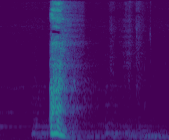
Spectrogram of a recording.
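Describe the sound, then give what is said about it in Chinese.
A light cough or throat-clearing: one short, raspy burst that peaks sharply and then trails off into a low, quiet rumble. “罗任心中暗自好笑，面上不动声色，轻咳了两声。”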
